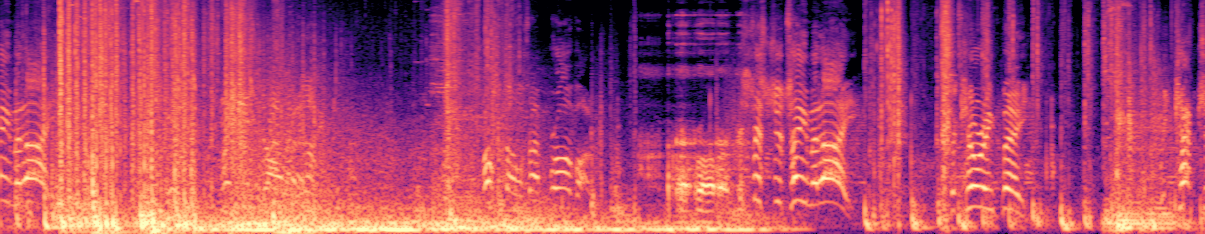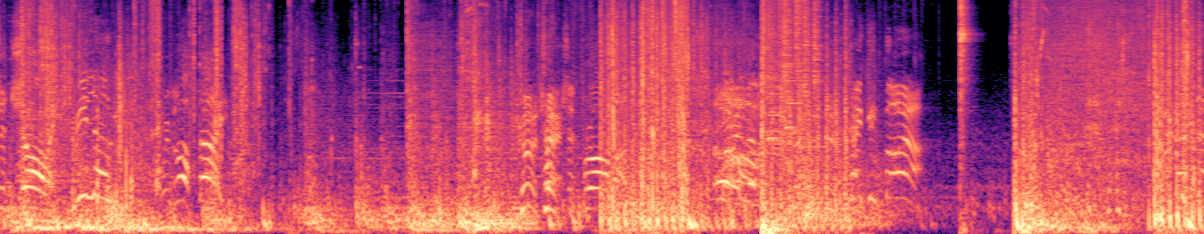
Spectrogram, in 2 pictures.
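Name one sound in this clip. Rapid gunfire cracks in short bursts.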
